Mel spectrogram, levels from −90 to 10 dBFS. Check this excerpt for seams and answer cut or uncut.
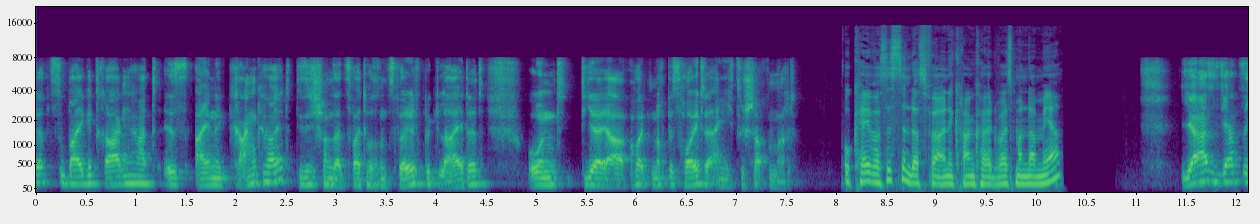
uncut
